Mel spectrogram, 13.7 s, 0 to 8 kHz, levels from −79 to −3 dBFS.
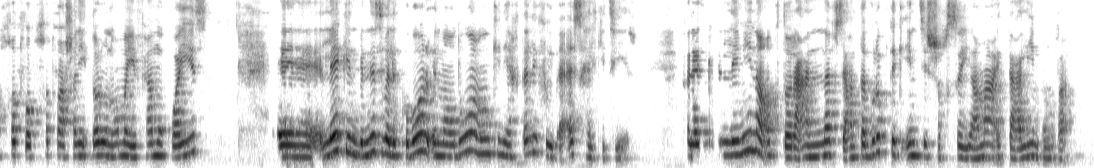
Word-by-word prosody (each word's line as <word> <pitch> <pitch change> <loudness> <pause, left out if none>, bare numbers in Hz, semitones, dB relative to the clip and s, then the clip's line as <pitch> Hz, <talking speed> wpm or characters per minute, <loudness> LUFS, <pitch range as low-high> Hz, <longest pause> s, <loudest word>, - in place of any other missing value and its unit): خطوة 225 -1 -2
بخطوة 215 +2 -8
عشان 210 +1 -4
يقدروا 225 +1 +2
إن 210 - -3
هُم 220 +1 -3
يفهموا 215 +2 -1
كويس، 235 +8 0 0.9
آآ، 205 0 +3
لكن 290 -2 +5
بالنسبة 265 +3 +4
للكبار 235 +6 +2
الموضوع 225 +8 0
ممكن 260 -2 -3
يختلف 245 +5 -4
ويبقى 205 +2 -2
أسهل 215 -4 -1
كتير 185 0 -11 0.7
فلك 220 0 0
كلّمينا 255 +3 +2
أكتر 200 -4 0
عن 210 +3 +1
نَفْس 245 0 +1
عن 195 +1 -3
تجربتِك 245 +4 -1
أنتِ 225 0 0
الشخصية 200 -2 -1
مع 210 +3 -2
التعليم 205 +1 -3
Online. 205 +3 -11
225 Hz, 130 wpm, -22 LUFS, 205-245 Hz, 0.9 s, لكن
